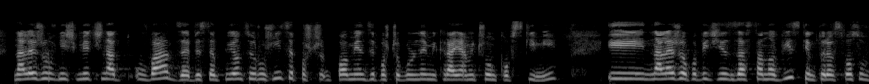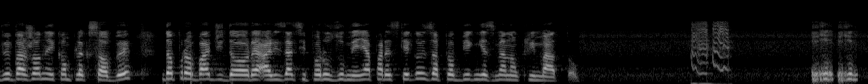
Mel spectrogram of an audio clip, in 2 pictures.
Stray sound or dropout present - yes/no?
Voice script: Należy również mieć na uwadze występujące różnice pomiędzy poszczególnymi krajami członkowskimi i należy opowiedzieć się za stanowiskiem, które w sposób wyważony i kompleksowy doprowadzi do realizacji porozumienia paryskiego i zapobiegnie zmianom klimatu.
yes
